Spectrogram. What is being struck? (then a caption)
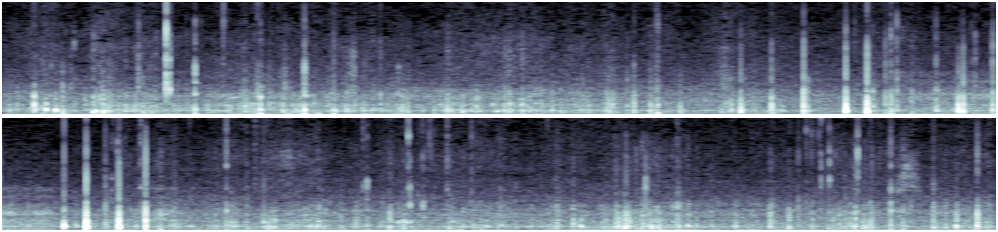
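Small cardboard bandage box. A hollow white Band-Aid bandage box, likely cardboard, is held beside the mic and rapidly tapped and scratched with fingertips and nails. The result is a dense patter of quick, dry taps with sharp clicks that die instantly, over a soft scratchy hiss with a low hollow tone.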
